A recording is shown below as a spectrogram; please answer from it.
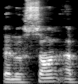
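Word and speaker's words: Pelusón: Peluzón, por el acento en la O.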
